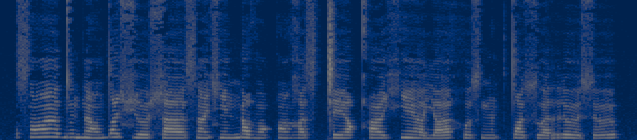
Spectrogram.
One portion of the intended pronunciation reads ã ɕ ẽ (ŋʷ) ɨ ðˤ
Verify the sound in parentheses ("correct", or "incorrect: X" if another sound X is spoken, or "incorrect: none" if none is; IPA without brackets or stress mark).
incorrect: ŋ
